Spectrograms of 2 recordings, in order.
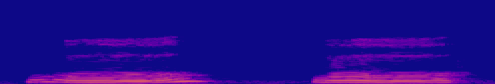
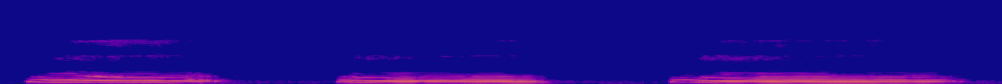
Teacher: When we pronounce a W, woo, woo, our lips are rounded and partially open, and there is nothing really stopping the air from flowing smoothly out the mouth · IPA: [w]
